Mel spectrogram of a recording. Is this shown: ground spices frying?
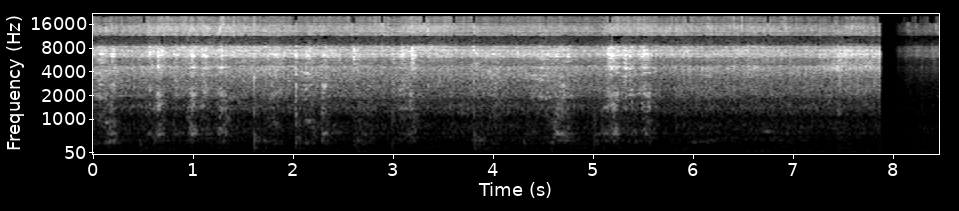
yes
